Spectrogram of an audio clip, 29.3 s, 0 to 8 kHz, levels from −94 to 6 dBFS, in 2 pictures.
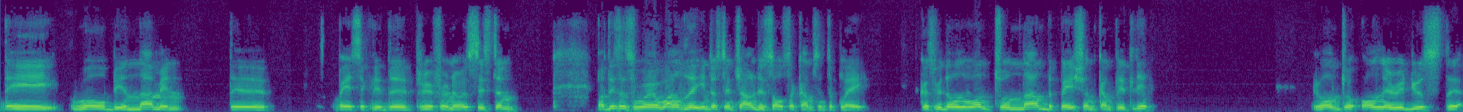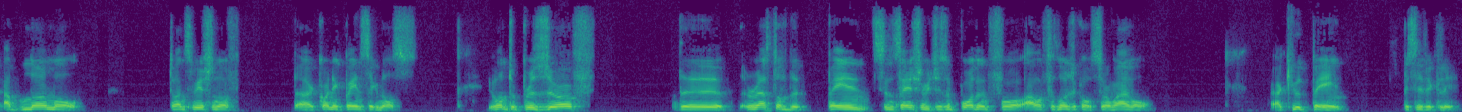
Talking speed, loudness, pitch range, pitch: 135 wpm, -19 LUFS, 95-130 Hz, 115 Hz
